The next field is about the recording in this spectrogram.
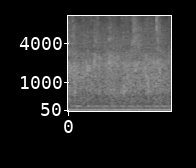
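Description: A crowd claps steadily, a dense, even wash of many hands applauding at moderate volume with no break, over a low constant hum.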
